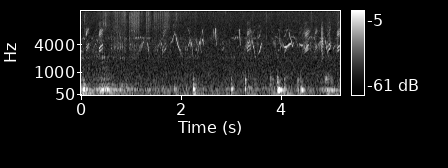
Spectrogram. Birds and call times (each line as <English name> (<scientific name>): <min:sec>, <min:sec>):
Superb Starling (Lamprotornis superbus): 0:02.2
